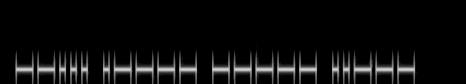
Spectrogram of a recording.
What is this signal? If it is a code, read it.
Morse code, heard as a keyed tone, about 22 wpm, 700 Hz. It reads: 7102
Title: Numbers - 4-Digit 22wpm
